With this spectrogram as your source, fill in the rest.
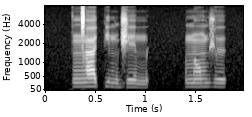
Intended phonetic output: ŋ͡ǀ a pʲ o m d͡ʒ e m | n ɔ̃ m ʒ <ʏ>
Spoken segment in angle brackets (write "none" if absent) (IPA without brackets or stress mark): ʏ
